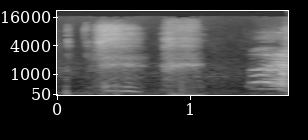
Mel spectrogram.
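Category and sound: human body sound, sneeze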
